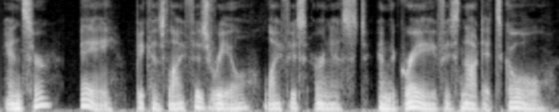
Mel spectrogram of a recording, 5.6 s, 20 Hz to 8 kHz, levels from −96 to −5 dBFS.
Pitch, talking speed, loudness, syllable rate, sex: 90 Hz, 170 wpm, -18 LUFS, 4.2 syllables/s, male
